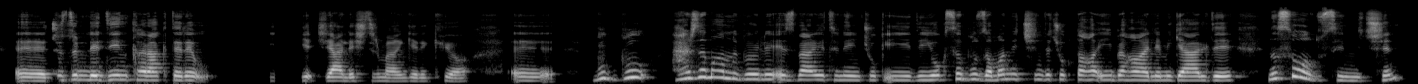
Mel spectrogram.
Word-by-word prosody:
eee, 165 -1 +3
çözümlediğin 210 0 +3
karaktere 195 -2 +2
u 370 - -9 0.9
y 370 0 -3
yerleştirmen 160 -2 -1
gerekiyor. 155 -1 -5 0.5
Eee, 180 - -4 0.4
bu 265 0 -4
bu 325 +2 +1
her 255 +6 0
zaman 325 -1 +2
mı 260 -4 -3
böyle 235 -1 +2
ezber 215 -1 +1
yeteneğin 205 -2 -1
çok 200 0 -8
iyiydi 195 0 -3
yoksa 210 +4 +1
bu 240 +1 -2
zaman 220 +2 0
içinde 235 -2 -5
çok 220 0 -7
daha 210 -1 +2
iyi 205 +1 -4
bir 215 - +3
hâle 195 -1 +1
mi 195 0 -2
geldi? 190 0 +3 0.3
Nasıl 275 +8 +5
oldu 290 -8 +2
senin 190 -3 0
için? 205 - -2
205 Hz, 140 wpm, -24 LUFS, 190-235 Hz, 0.9 s, Nasıl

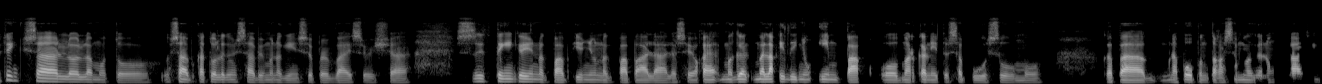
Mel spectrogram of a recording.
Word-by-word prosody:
think 205 -5 -2
sa 145 -4 +6
lola 120 -3 0
mo 110 - -8
'to. 100 -1 -8 0.2
Sa - - +3
katulad 115 - -2
nung 110 -1 -6
sabi 105 -1 -2
mo 105 - -9
naging 100 -2 -6
supervisor 95 -1 -5
siya. 95 0 -5 0.5
Sa 140 +1 -2 0.2
tingin 130 -3 +4
ko - - -6
yun 125 -2 +3 0.4
yun 110 -1 -2
yung 105 - -6
nagpapaalala 100 -1 -1
sa'yo 105 - -2
kaya 110 +2 +3
maga 115 +1 +2
malaki 120 +1 +5
din 115 -1 -3
yung - - -13
impact 110 -3 +2
o 105 0 +1
marka 105 0 +2
nito 105 -1 -4
sa - - -3
puso 100 0 -4
mo 95 0 -11 0.6
kapag 100 -2 +5
napupunta 105 0 -1
ka 100 - -2
sa 110 - -2
mga 105 -1 -5
gano' 105 0 -9
ng 105 - -24
klaseng 105 +2 0
105 Hz, 185 wpm, -28 LUFS, 100-115 Hz, 0.6 s, sa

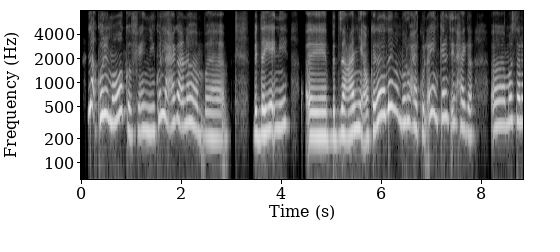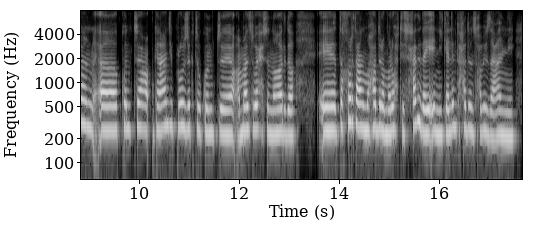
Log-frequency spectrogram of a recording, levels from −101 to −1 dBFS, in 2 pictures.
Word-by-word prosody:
لأ، - - +5
كل 370 - +3
المواقف 320 - +2
يعني 250 0 -1
كل 380 +7 +1
حاجة 315 0 0
أنا 305 -2 +1
ب 210 -3 -4 0.5
بتضايقني 260 +6 +2 0.3
آآ، 215 0 +4
بتزعلني 220 +3 +2
أو 210 +2 -2
كده، 255 +4 +4
دايمًا 400 -1 +5
باروح 320 -2 -1
آكُل 260 -2 -2
أيًا 390 -2 0
كانت 370 -1 0
إيه - - -3
الحاجة 270 -7 -3 0.4
آآ، 290 +3 0
مثلًا 315 -4 0 0.4
آآ - - 0
كنت 260 0 -6 0.4
كان 255 - -3
عندي 280 +2 -2
project 265 -1 -3
وكنت 235 -1 -6 0.3
عملت 250 +4 -2
وِحِش 255 -2 -3
النهاردة 230 -1 -1 0.5
آآ، 250 0 +3
اتأخرت 285 +5 -1
على 270 -1 +3
المحاضرة 255 0 0
ما 230 0 0
رُحتش 245 -1 -5
حد 285 +2 -3
ضايقني 235 -5 0
كلمت 260 +3 -3
حد 260 0 -6
من 250 - -3
صحابي 235 +1 -8
وزعلني. 215 -1 -4
255 Hz, 150 wpm, -23 LUFS, 230-290 Hz, 0.5 s, لأ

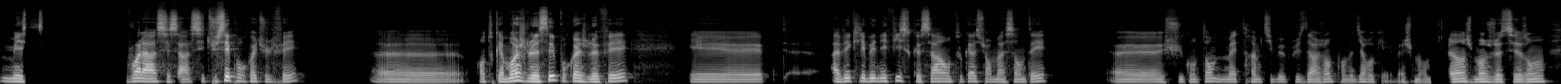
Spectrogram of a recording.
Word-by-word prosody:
Mais, 140 -2 +2
c - - -8 0.8
voilà 140 0 +7
c'est 135 0 +3
ça, 115 -2 +3
si 120 +4 +2
tu 135 - -4
sais 185 - +10
pourquoi 145 -2 -2
tu 135 - -6
le 125 - -9
fais. 140 +8 -5 0.7
Heu, 105 -2 -4
en 130 - -3
tout - - -12
cas, 135 - +3
moi, 155 +6 +9
je 165 -6 +2
le 135 - +10
sais, 165 +10 +7
pourquoi 150 -4 +3
je 125 - -3
le 125 - +4
fais! 150 +7 0 0.6
Et, 115 -1 -3
t - - -24 0.4
avec 145 +3 0
les 150 - +1
bénéfices 150 +3 0
que 130 - -3
ça 135 +1 +2
a, - - +3
en 135 - -1
tout 130 - -14
cas, 140 - -1
sur 130 -2 -6
ma 110 -1 -3
santé, 125 +6 -4 0.6
heu, 110 0 -4
je 105 - -11
suis - - -8
content 115 +5 -5
de 135 - -6
mettre 120 +2 -7
un 120 - -3
petit 115 0 -10
peu 115 0 -8
plus 115 -1 -12
d'argent 110 +3 -3
pour 125 -3 -13
me 100 - -9
dire: 130 +4 -6
«OK, 110 - -12
bah 100 -3 -13
je 100 - -11
mange 100 -1 -9 0.2
bien, 130 +2 +2
je 115 -3 -6
mange 125 -1 0
de 115 - +1
saison.». 115 +4 -2
125 Hz, 235 wpm, -23 LUFS, 115-140 Hz, 0.8 s, sais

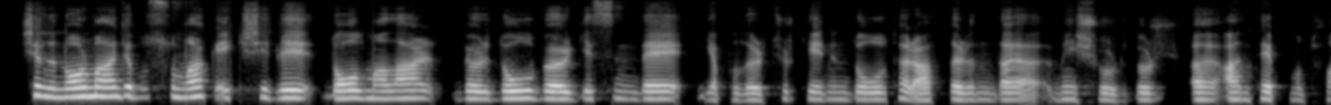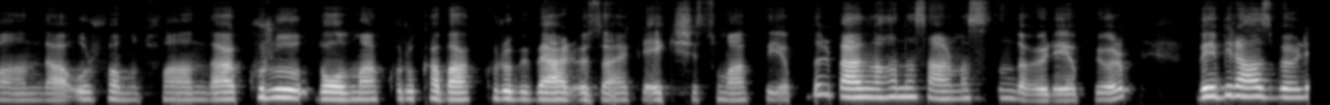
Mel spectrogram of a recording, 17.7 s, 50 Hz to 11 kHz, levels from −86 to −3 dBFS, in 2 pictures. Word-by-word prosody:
Şimdi 240 -5 0
normalde 245 +1 +5
bu 225 - -16
sumak 240 +1 -1
ekşili 210 -1 -1
dolmalar, 200 0 +1
böyle, 185 0 -3
doğu 195 0 +2
bölgesinde 185 0 0
yapılır. 165 -1 -6
Türkiye'nin 175 0 -12
doğu 170 -1 -4
taraflarında 170 -1 -3
meşhurdur. 165 -1 -9 0.3
Iıı, 170 -1 -2
Antep 175 0 -3
mutfağında, 160 0 -8
Urfa 180 0 -5
mutfağında 170 +1 -2
kuru 220 -2 +4
dolma, 175 0 +4
kuru 190 0 -7
kabak, 175 -2 +3
kuru 195 -3 -1
biber 175 -1 +3
özellikle 170 0 -6
ekşi 165 +1 -7
sumaklı 165 0 -8
yapılır. 290 - -9
Ben, 230 -1 +8
lahana 235 +2 -1
sarmasını 200 -1 -5
da 160 - -3
öyle 150 0 -2
yapıyorum 170 +7 -2 0.5
ve 245 +2 +7
biraz, 245 -3 +4
böyle, 225 0 +1
180 Hz, 130 wpm, -22 LUFS, 170-205 Hz, 0.5 s, Ben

